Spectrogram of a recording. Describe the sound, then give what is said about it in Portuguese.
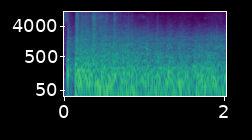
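A Russian cargo ship carrying Iranian-made weapons explodes in the Black Sea off Ukraine: a powerful explosion bursts out with a sharp, loud blast, then rolls into a sustained, heavy rumble that fills the rest of the moment without fading. “Ucrânia, explodiu um navio cargueiro russo no Mar Negro.”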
